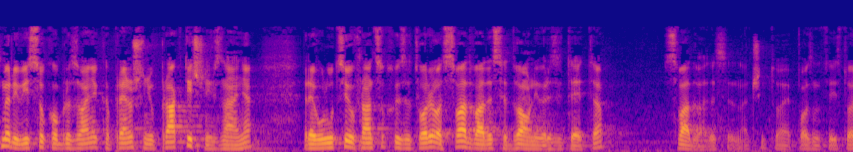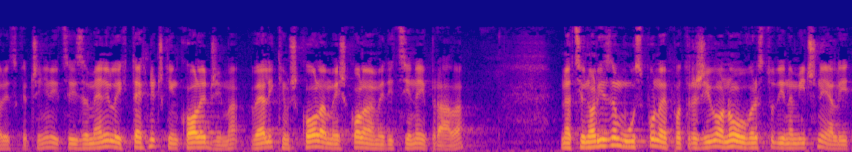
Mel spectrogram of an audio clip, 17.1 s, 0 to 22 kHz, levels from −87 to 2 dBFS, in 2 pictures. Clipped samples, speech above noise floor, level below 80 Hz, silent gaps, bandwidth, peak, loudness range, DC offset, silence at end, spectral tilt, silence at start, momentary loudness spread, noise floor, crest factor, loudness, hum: under 0.1%; 25 dB; -54 dBFS; none; 11 kHz; -2 dBFS; 7 LU; under 0.1%; 0 s; -4.5 dB/octave; 0 s; 15 LU; -47 dBFS; 20 dB; -22 LUFS; none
